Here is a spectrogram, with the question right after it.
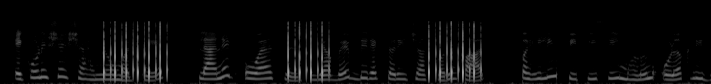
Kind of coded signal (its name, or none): pulse dialling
